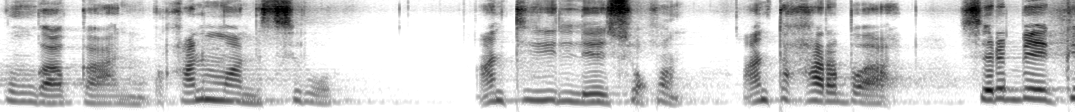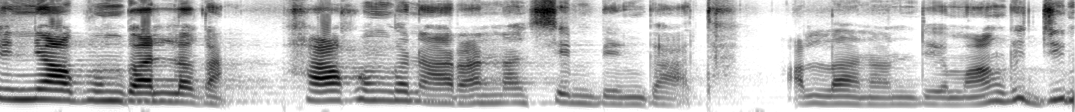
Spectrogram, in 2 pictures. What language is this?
Soninke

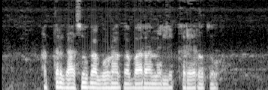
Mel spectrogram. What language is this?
Gurgula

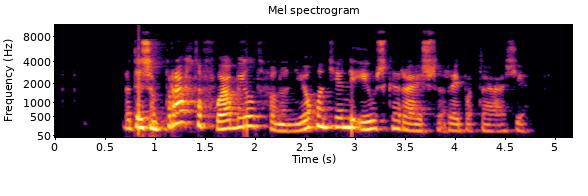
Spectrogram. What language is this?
Western Frisian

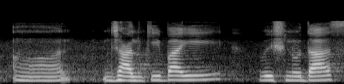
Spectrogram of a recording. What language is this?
Konkani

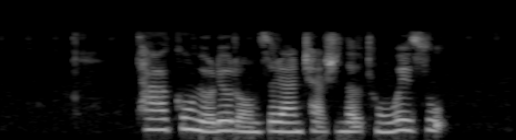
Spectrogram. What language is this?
Chinese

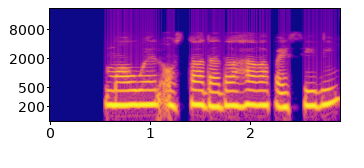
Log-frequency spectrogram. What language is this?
Pashto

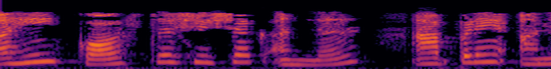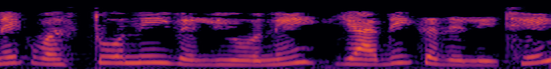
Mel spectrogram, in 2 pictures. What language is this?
Gujarati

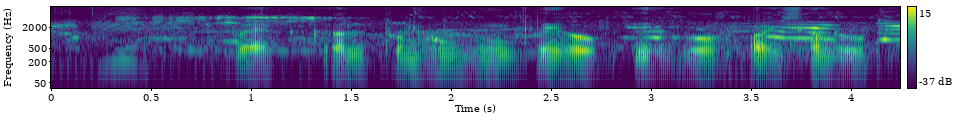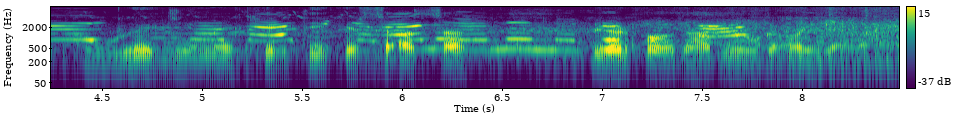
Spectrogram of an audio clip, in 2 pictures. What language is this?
Bhojpuri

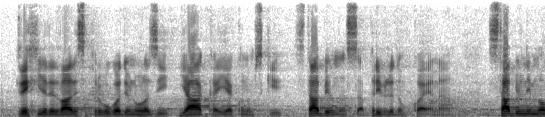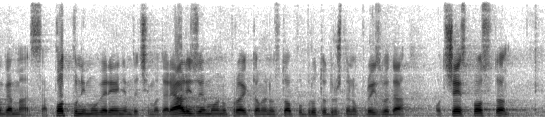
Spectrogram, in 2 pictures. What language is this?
Serbian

